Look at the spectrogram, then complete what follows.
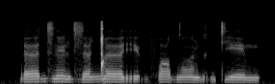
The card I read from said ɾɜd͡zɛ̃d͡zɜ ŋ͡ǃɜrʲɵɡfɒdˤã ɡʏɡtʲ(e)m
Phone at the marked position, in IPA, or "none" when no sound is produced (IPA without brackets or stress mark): e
